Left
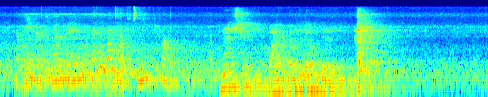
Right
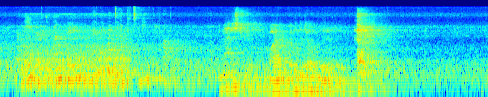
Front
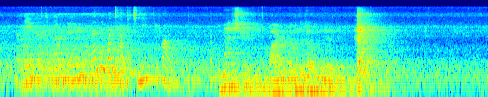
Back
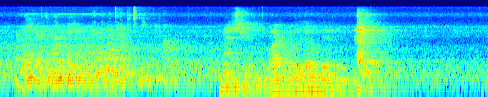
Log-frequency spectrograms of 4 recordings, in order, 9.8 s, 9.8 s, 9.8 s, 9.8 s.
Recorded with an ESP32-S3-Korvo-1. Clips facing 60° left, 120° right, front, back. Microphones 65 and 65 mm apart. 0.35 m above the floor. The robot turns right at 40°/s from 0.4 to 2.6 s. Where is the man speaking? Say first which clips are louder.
Left 1 dB, front 1 dB; 135° left, 5.5 m.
